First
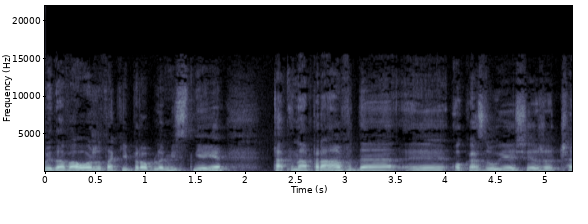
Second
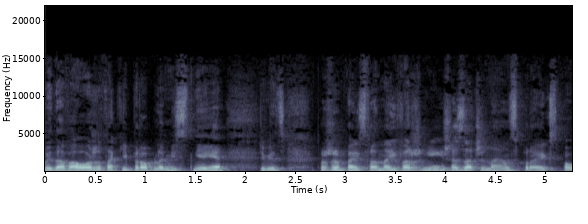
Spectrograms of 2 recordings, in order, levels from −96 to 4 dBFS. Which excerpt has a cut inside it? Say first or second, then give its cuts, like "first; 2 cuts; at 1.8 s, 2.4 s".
second; 1 cut; at 2.1 s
